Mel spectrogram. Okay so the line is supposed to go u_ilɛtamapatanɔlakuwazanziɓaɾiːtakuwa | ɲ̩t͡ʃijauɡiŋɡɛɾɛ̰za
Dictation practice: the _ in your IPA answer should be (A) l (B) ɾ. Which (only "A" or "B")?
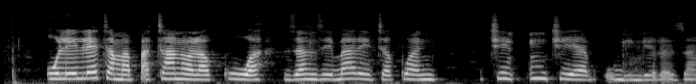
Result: A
